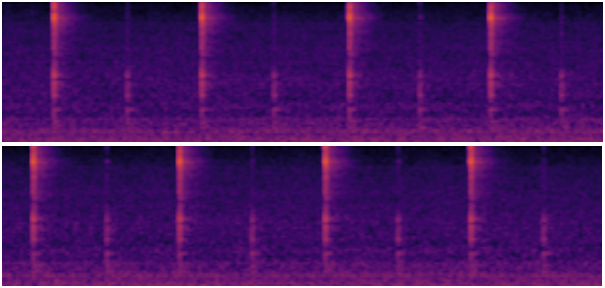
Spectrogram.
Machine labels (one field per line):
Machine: valve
